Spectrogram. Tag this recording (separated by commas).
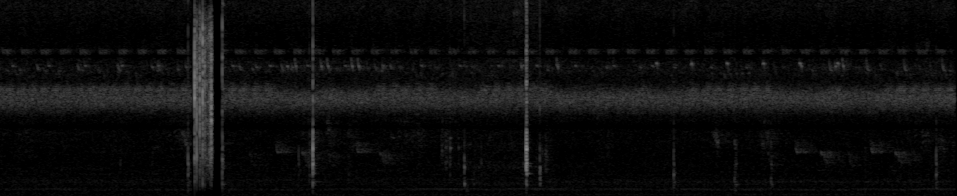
woodpecker pecking tree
